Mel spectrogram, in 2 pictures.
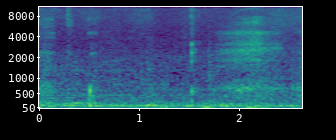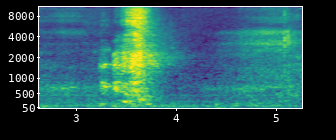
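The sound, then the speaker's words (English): A single sharp sneeze from a person in the audience during a sermon, a short noisy blast against a quiet hum, with no talking around it. “Bless you in the name of the Lord.”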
